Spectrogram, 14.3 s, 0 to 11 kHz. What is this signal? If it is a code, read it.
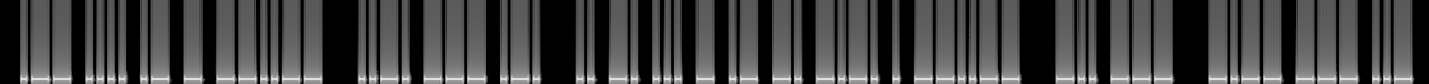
Morse code, heard as a keyed tone, about 21 wpm, 700 Hz. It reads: WHAT, FOR INSTANCE, DO YOU
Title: Sentences from Top 1000 Words - Review Part 5 - 22wpm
